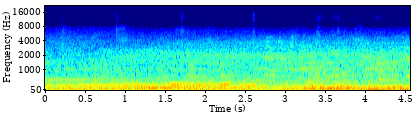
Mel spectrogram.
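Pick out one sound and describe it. A bus engine whines as it changes pitch, rising and falling.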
